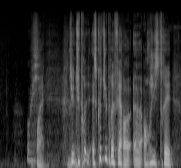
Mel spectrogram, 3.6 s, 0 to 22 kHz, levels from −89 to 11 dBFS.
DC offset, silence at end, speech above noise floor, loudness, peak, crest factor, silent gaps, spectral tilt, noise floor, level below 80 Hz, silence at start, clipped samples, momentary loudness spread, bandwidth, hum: under 0.1%; 0.15 s; 36 dB; -26 LUFS; -8 dBFS; 20 dB; none; -5.5 dB/octave; -63 dBFS; -50 dBFS; 0.55 s; under 0.1%; 13 LU; 16 kHz; none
